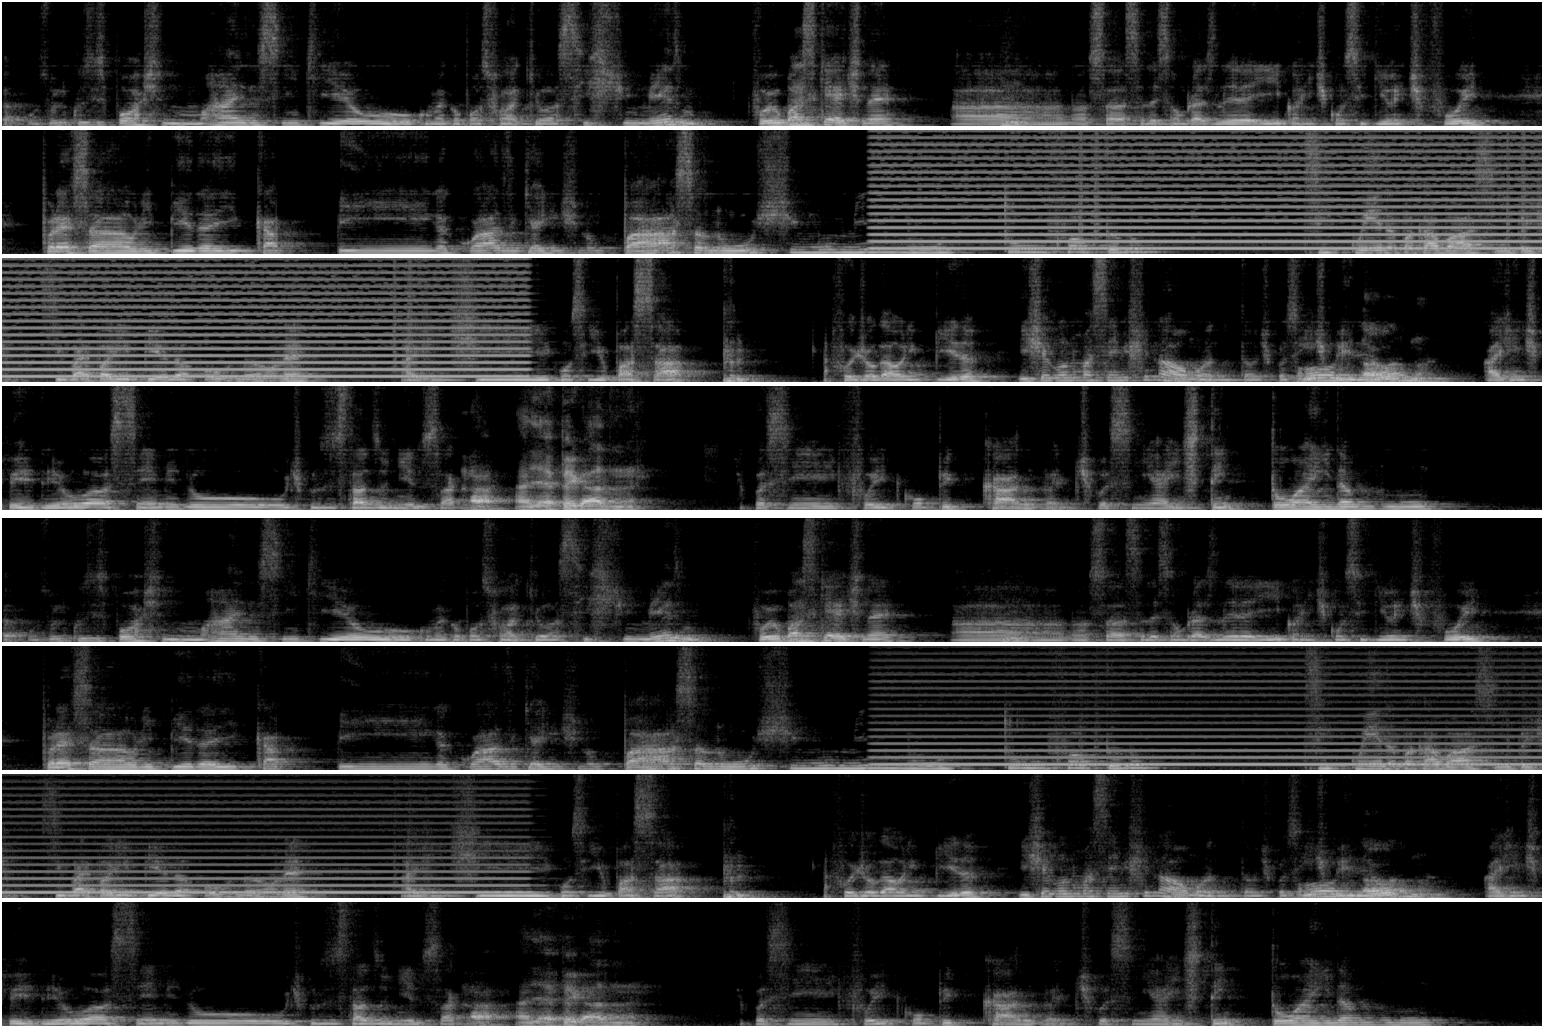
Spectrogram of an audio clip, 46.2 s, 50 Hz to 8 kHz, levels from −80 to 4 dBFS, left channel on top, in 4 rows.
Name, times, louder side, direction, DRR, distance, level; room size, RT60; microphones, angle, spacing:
voice 1, 0.0-5.3 5.6-6.8 7.1-11.1 11.5-11.6 11.8-13.6 14.1-18.7 19.1-20.1 21.3-25.4 26.1-28.2 28.5-28.7 29.3-30.4 30.7-33.5 34.2-38.1 40.3-45.3, left 1 dB, 30° left, 1.5 m, -27 dB
sound 1, 18.0-27.1, left 5 dB, 80° left, 0.4 m, -26 dB
voice 2, 32.8-33.9 38.1-39.5, left 4 dB, 65° left, 0.9 m, -25 dB
22.5 x 9.9 x 4.2 m
head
